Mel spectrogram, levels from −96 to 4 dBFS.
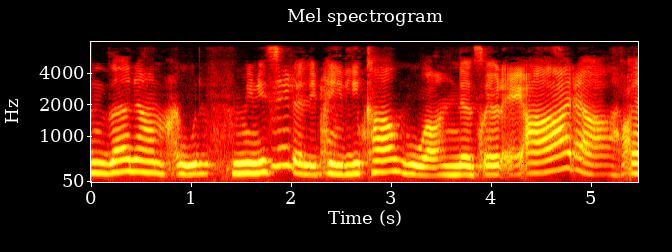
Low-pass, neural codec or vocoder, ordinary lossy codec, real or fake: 7.2 kHz; codec, 24 kHz, 0.9 kbps, WavTokenizer, small release; MP3, 64 kbps; fake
